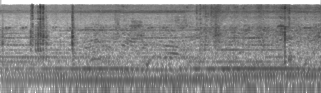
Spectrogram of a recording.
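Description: Vietnamese kite flutes (sáo diều) droning in the wind: several steady tones sounding together like a held chord, over a low wind rumble.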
